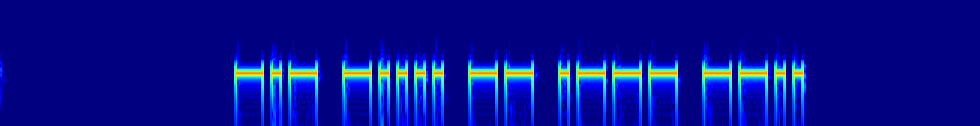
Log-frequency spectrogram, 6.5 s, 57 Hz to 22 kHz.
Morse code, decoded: K6MJZ

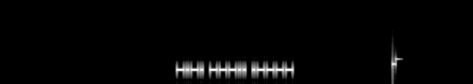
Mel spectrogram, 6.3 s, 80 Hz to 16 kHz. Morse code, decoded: C81

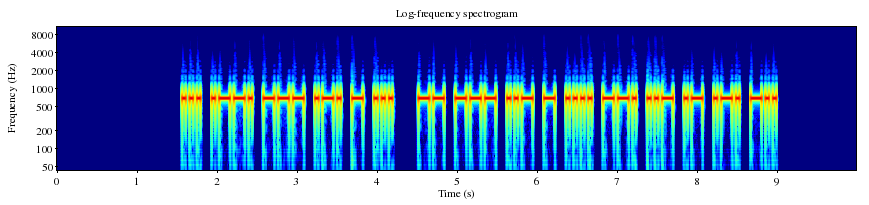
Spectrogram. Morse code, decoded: SPORTS MOUTHGUARD

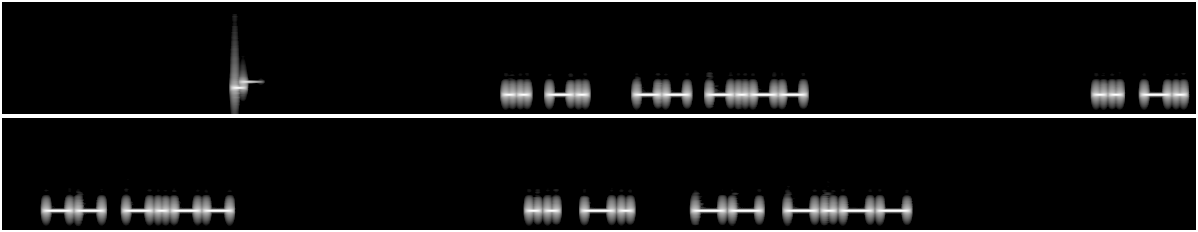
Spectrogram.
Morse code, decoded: IN MY IN MY IN MY

